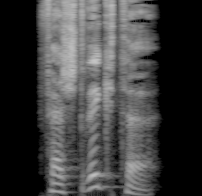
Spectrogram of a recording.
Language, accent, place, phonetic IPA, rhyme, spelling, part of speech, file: German, Germany, Berlin, [fɛɐ̯ˈʃtʁɪktə], -ɪktə, verstrickte, adjective / verb, De-verstrickte.ogg
- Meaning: inflection of verstricken: 1. first/third-person singular preterite 2. first/third-person singular subjunctive II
